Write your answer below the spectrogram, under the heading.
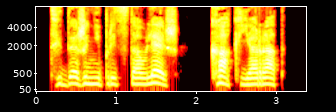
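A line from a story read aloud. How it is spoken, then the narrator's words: Unexpectedly quiet confession. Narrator (Russian): Неожиданно тихо признался Рейв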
